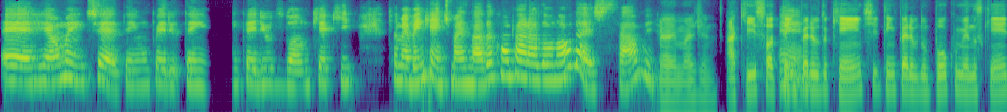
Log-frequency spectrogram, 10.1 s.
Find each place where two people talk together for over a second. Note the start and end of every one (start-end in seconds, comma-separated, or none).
none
